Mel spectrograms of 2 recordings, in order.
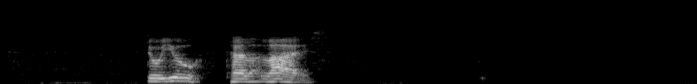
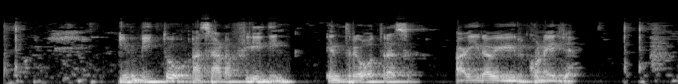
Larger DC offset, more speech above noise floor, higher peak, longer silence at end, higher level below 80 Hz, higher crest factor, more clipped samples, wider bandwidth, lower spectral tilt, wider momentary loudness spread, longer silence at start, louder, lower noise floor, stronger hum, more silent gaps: neither; first, 55 dB vs 23 dB; second, -4 dBFS vs 0 dBFS; first, 3.9 s vs 0 s; second, -70 dBFS vs -38 dBFS; first, 24 dB vs 14 dB; neither; second, 4.8 kHz vs 7.8 kHz; first, -9.5 dB/octave vs -5.5 dB/octave; second, 13 LU vs 16 LU; first, 1.5 s vs 0.05 s; second, -21 LUFS vs -14 LUFS; first, -76 dBFS vs -35 dBFS; neither; neither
